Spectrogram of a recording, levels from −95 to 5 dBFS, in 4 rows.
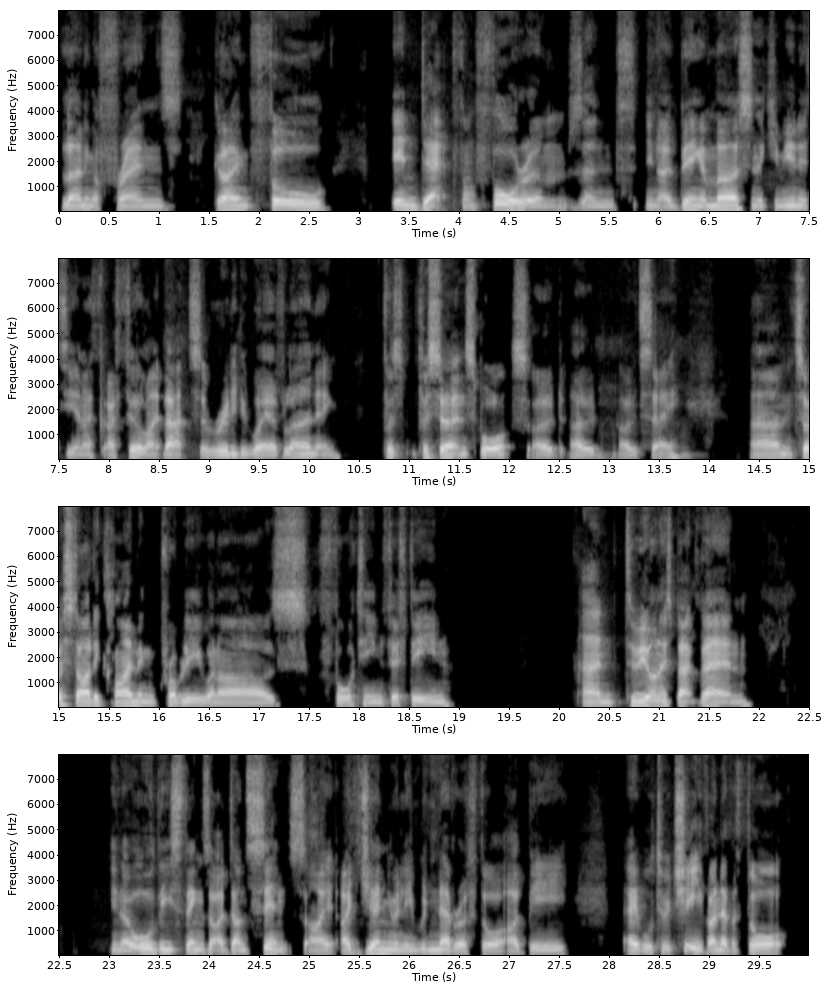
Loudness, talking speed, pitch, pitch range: -19 LUFS, 165 wpm, 125 Hz, 115-135 Hz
